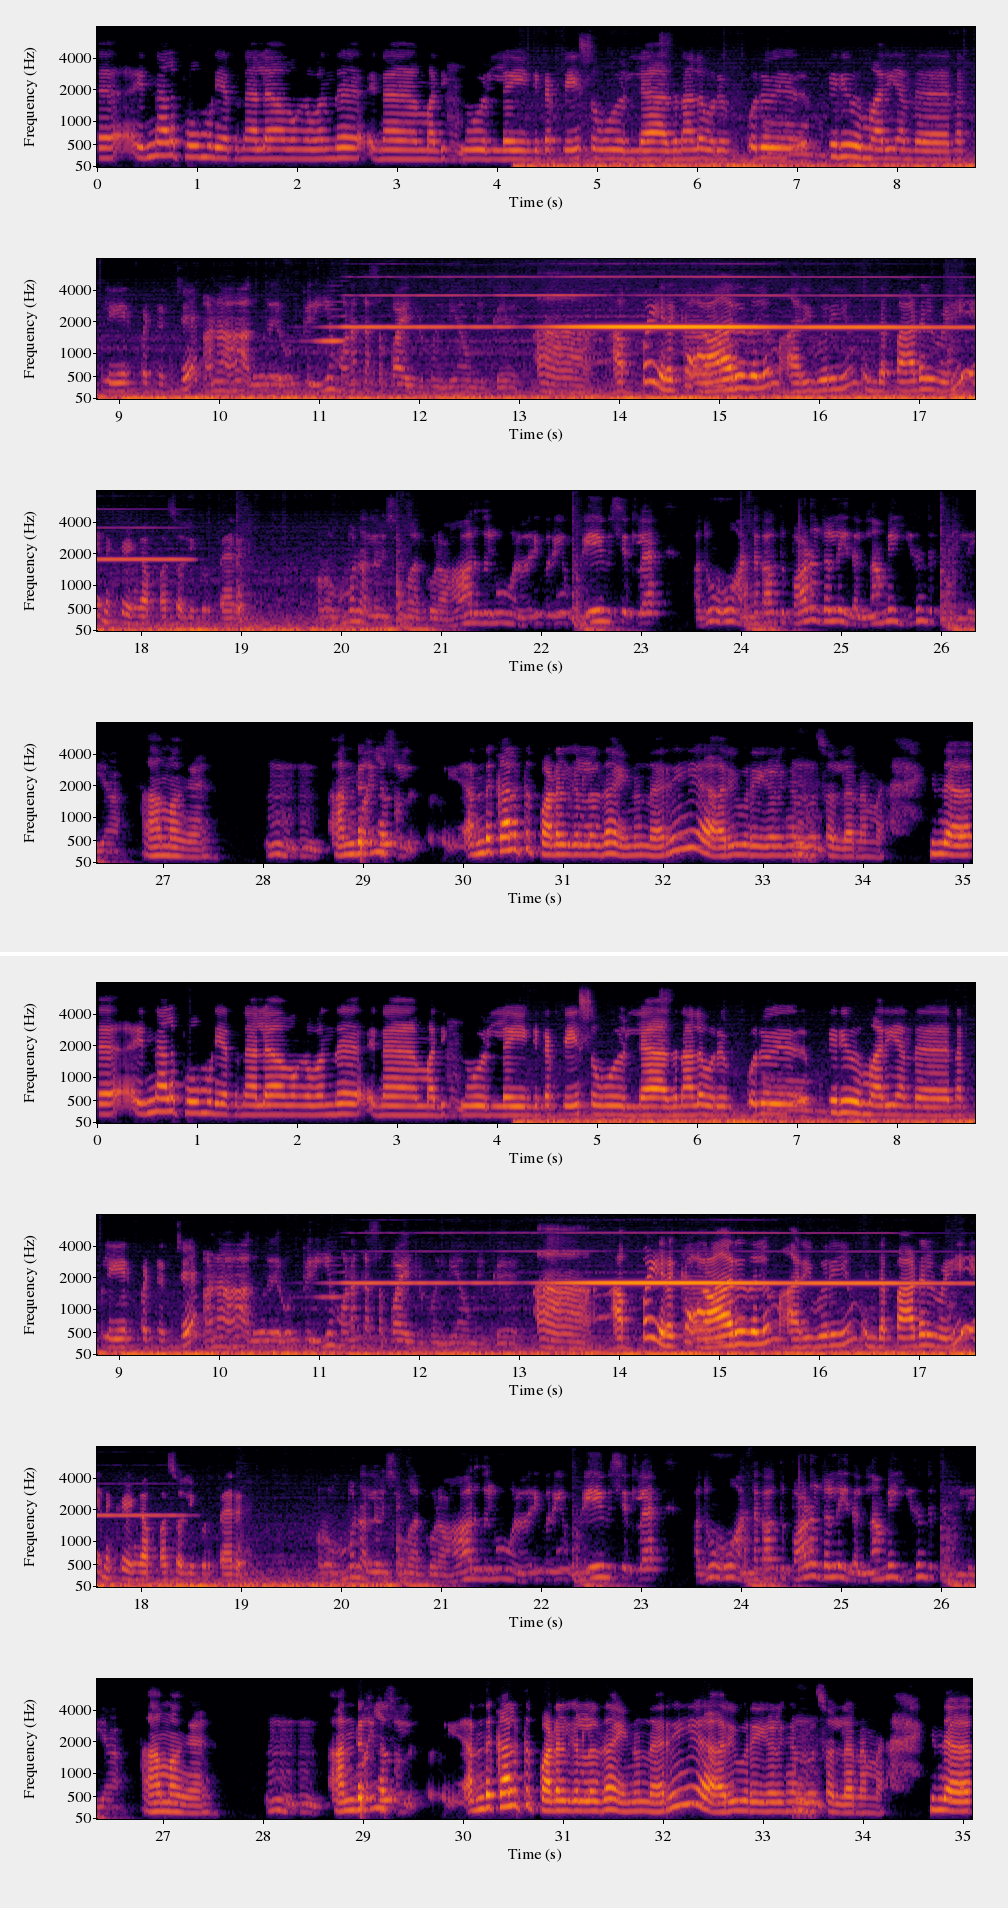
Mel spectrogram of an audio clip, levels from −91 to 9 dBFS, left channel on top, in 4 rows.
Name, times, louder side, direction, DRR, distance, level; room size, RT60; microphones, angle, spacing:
voice 1, 0.0-9.1 9.6-9.8 13.1-19.0 26.8-27.5 28.6-29.3 29.8-35.0, right 4 dB, 40° right, 0.6 m, -25 dB
sound 1, 4.1-20.5, equal, 50° left, 1.5 m, -30 dB
voice 2, 6.6-7.3 9.8-13.0 14.6-15.1 19.7-23.2 23.5-26.5 28.0-28.5 28.9-29.5 33.2-33.6, equal, 10° right, 1.1 m, -36 dB
Wind instrument woodwind instrument, 11.0-18.4, left 3 dB, 25° left, 0.4 m, -21 dB
sound 2, 17.2-17.9 18.9-19.6 20.5-21.2 22.3-22.9 24.0-24.6 26.0-26.6, equal, 85° left, 1.1 m, -39 dB
6.9 x 2.9 x 5.0 m
head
